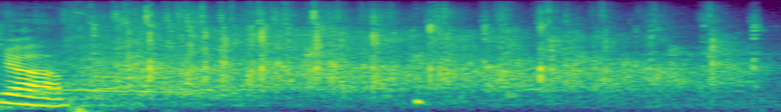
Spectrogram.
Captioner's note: applause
